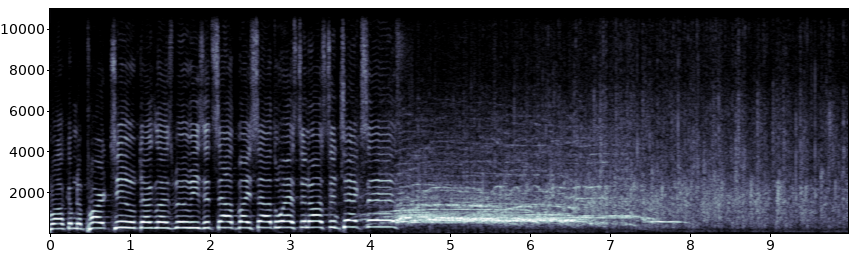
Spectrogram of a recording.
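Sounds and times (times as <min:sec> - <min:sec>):
speech: 0:00.0 - 0:04.6
whoops and cheers: 0:04.1 - 0:08.1
live audience applause: 0:04.3 - 0:09.9.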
